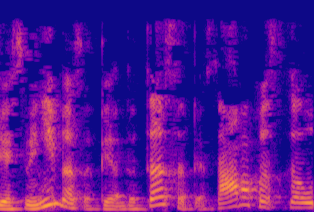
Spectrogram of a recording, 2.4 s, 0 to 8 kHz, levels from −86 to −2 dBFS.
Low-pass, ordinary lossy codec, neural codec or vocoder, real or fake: 7.2 kHz; MP3, 32 kbps; codec, 16 kHz, 4 kbps, FreqCodec, larger model; fake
